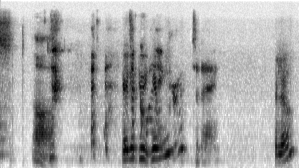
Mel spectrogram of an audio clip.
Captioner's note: laughs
